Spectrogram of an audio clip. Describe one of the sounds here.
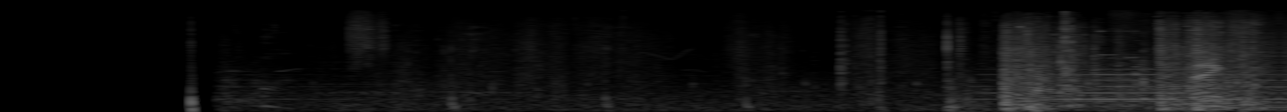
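Boots thud on a wooden floor.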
